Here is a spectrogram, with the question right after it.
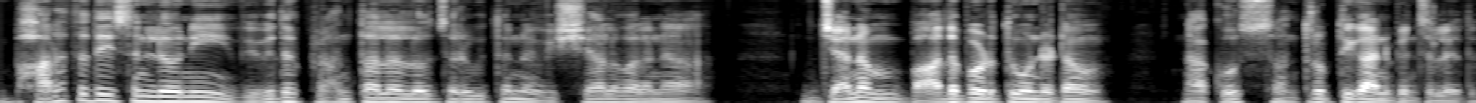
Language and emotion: Telugu, sad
